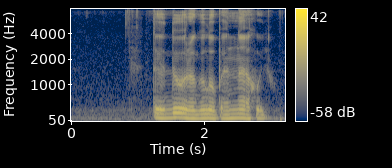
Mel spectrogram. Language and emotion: Russian, angry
